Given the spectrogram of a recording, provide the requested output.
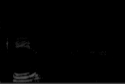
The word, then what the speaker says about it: Kyiv: have fought for because in ukrainian it's cave but in russian it's kiev which is spelled as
